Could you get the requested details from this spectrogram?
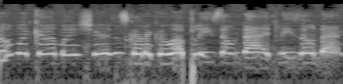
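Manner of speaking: high, rushed inner panic; traumatized panic. Retold or imitated. Traumatized driver thinking of insurance and pleading, mock panic. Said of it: "these drivers just traumatized".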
